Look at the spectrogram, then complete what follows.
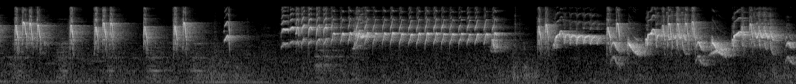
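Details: Caged Orange-bellied Leafbird in an energetic burst song for training cage birds: repeated sharp high notes, then a long rapid buzzy trill held for about two seconds, followed by rolling slurred whistles.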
